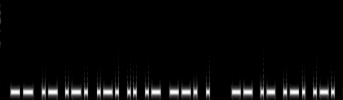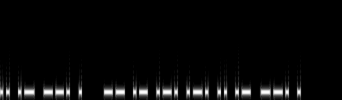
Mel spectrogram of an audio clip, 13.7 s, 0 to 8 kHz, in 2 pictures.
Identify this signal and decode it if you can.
Morse code, heard as a keyed tone, about 19 wpm, 250 Hz. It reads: MARRIAGE MARRIAGE MARRIAGE
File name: morse / morse-training-20WPM-2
